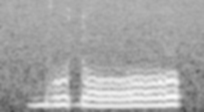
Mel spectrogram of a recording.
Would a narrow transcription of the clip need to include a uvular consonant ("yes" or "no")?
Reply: no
